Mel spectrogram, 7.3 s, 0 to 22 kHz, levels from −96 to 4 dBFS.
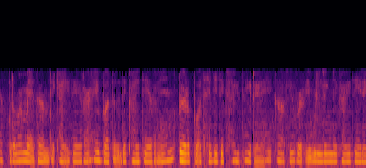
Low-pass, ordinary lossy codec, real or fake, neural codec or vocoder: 7.2 kHz; AAC, 16 kbps; fake; codec, 16 kHz, 2 kbps, X-Codec, WavLM features, trained on Multilingual LibriSpeech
